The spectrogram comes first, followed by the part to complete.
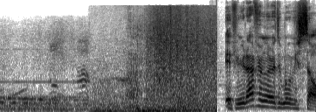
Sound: water splashing

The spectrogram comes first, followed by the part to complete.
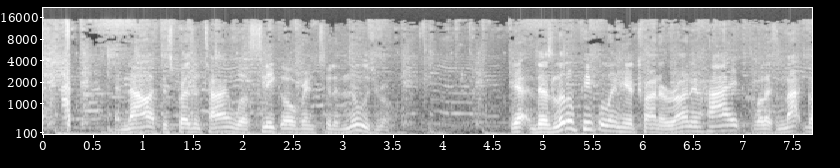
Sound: laughter

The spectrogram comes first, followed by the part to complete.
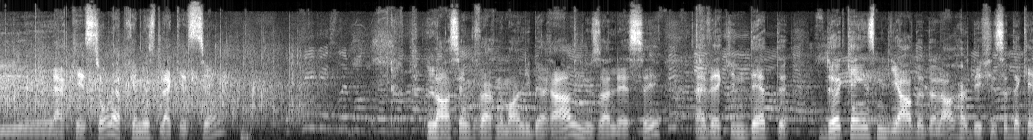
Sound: applause

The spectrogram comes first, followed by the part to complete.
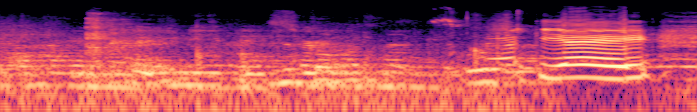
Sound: students chatting

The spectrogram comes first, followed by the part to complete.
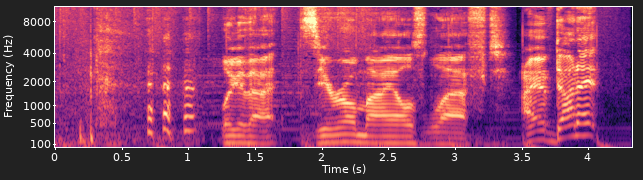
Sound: laughs

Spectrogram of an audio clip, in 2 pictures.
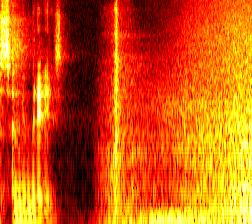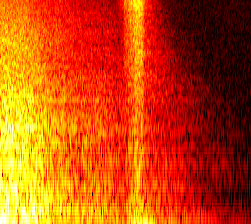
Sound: swoosh transition sound

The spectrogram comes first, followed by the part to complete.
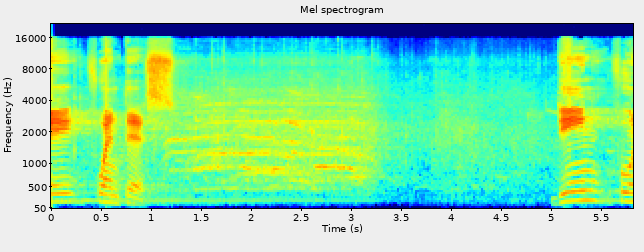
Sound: audience applauding

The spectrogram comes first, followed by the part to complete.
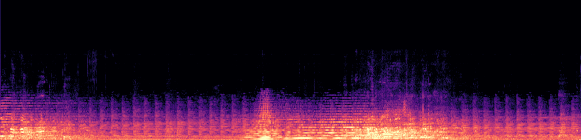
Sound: laughter and music

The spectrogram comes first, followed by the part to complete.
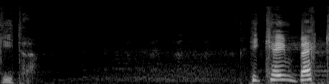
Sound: laughter

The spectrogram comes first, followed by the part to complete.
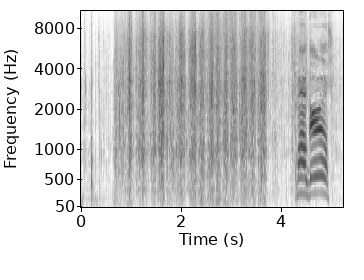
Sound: crinkling bag

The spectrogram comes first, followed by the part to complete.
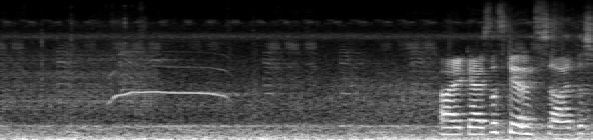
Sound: girl screams

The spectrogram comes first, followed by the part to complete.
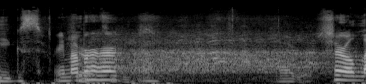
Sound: laughter

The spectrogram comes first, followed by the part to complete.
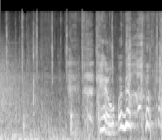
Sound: giggling

